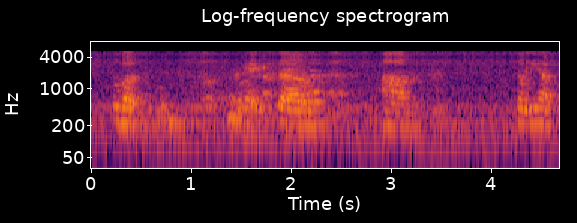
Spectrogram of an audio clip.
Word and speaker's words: Slobodan: I know it's not Slobodan, though. He says the accent on the E. Slobodan.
